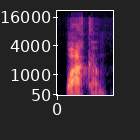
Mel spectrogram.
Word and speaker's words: Wacom: possible I guess is what do you do with the moles in the arcade you whack them so that's how you pronounced Wacom right I will back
